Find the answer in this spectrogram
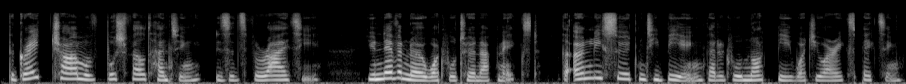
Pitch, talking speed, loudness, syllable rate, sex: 210 Hz, 190 wpm, -19 LUFS, 5.1 syllables/s, female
